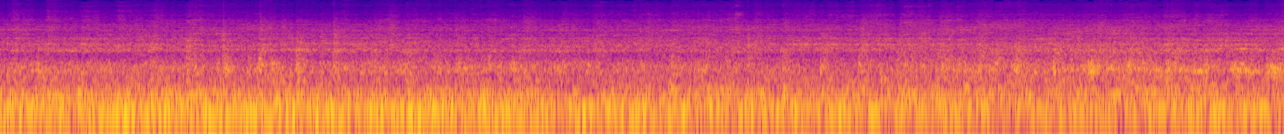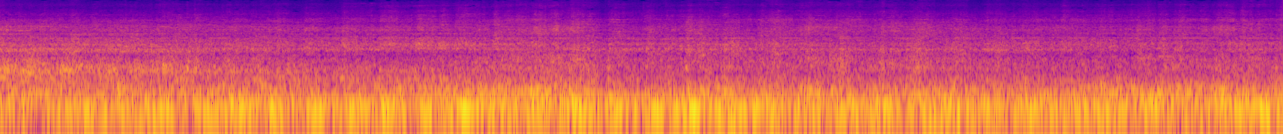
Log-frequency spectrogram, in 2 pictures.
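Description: CN freight train cars, covered hoppers and lumber-loaded flatcars, rolling past close by: a steady, loud noise of steel wheels on rail.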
